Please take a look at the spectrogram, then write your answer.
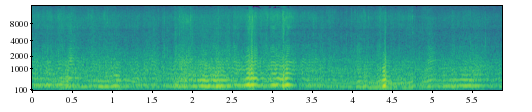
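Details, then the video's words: Honey bees massed in their hive give a thick, low buzzing drone, with brief louder surges as single bees pass close, around three seconds and again near four and a half. "bees therapy hive natural buzzing sound"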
